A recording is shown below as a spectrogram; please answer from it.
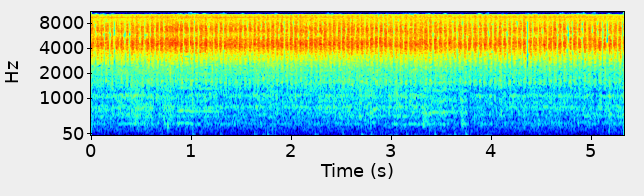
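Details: Eastern diamondback rattlesnake rattling: a steady, dry, high-pitched buzzing hiss that runs unbroken through the whole stretch at an even loudness, with no other sounds standing out.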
